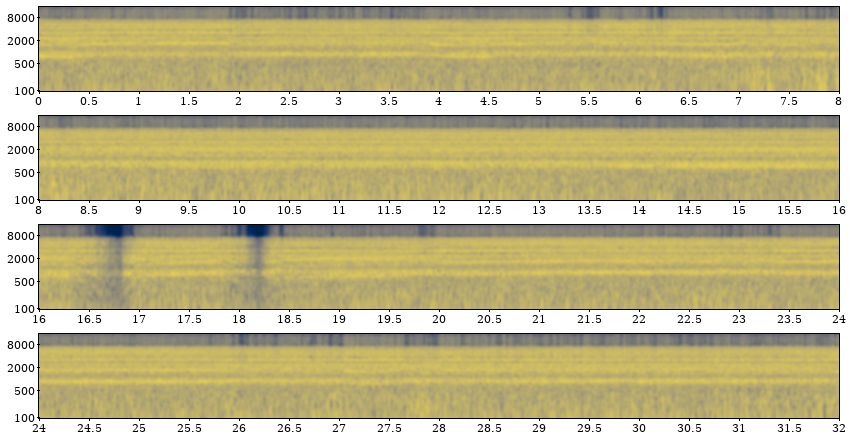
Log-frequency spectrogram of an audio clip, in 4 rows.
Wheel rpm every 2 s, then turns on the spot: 230, 230, 220, 220, 210, 210, 200, 200, 130, 160, 220, 230, 230, 230, 230, 230.
none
